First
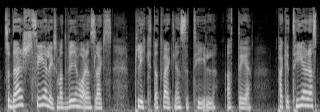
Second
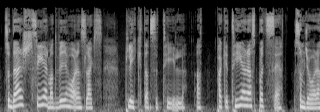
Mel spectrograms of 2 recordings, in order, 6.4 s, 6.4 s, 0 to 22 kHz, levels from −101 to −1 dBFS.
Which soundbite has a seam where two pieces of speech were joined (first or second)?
second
